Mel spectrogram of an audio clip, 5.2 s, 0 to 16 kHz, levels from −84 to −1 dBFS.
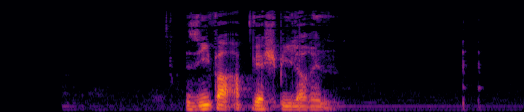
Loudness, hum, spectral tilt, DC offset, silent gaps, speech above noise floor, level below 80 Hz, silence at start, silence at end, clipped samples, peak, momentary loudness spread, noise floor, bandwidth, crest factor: -29 LUFS; none; -5.5 dB/octave; under 0.1%; none; 43 dB; -64 dBFS; 1.85 s; 1.9 s; under 0.1%; -10 dBFS; 14 LU; -71 dBFS; 11.5 kHz; 24 dB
